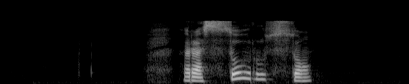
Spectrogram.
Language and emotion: Russian, neutral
